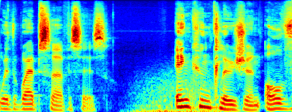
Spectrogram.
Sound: graphics whooshes

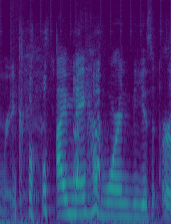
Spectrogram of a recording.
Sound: laughing

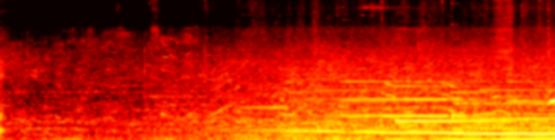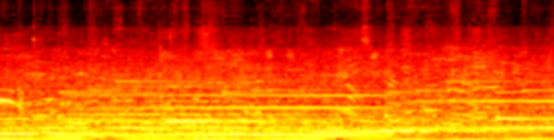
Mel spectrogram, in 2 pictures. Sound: background Chatter

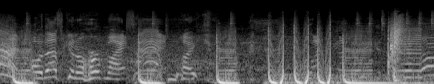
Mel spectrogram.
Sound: tone

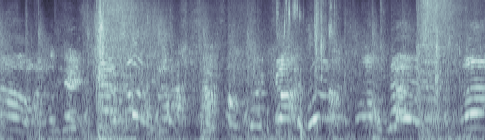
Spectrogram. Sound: screaming; splash

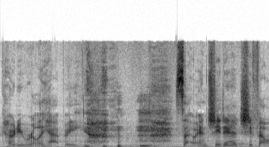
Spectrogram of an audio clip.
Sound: laughing

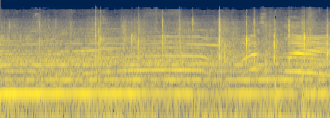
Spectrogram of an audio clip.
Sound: people cheering

